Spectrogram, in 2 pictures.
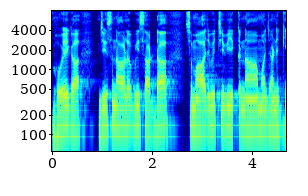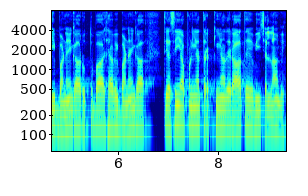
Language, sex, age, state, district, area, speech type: Punjabi, male, 30-45, Punjab, Fatehgarh Sahib, urban, spontaneous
